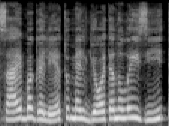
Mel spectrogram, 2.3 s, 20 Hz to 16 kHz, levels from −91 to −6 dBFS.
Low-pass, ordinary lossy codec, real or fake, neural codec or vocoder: 14.4 kHz; AAC, 48 kbps; real; none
